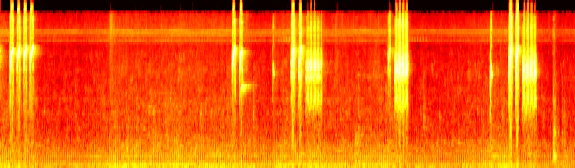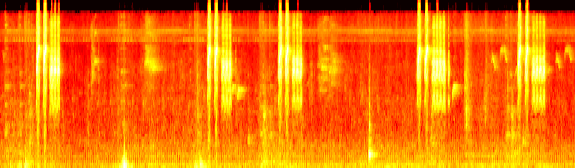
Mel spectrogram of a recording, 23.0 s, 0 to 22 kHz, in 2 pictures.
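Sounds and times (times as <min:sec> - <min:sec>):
bird calling: 0:07.7 - 0:08.2, 0:19.8 - 0:20.8, 0:21.8 - 0:22.6.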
